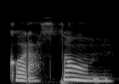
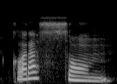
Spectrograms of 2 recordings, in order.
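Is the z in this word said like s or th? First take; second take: th; s. First: The z sounds like th, tongue between teeth. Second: The z sounds like an s. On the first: "pode ser pronunciado com a língua entre os dentes" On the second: "uma das possibilidades de pronúncia seria falarmos corazón"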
